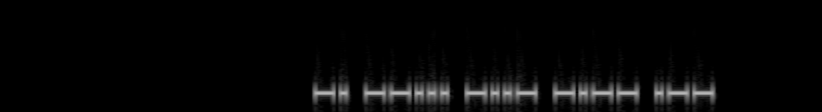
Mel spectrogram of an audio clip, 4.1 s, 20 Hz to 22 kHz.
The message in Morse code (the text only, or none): N7XYW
